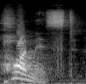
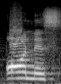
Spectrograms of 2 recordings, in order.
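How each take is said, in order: First: The word starts with an audible h sound. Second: The word starts with a vowel sound, h silent. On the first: The speaker calls it wrong. "We are not saying honest" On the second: The speaker calls it right. "So we are saying O sound"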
